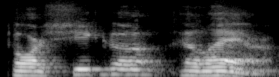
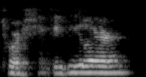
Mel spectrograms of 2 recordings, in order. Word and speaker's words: Torshiki Belair: Uh, first we'll hear from Toshica Helair. Uh, I hope I pronounced your name right. My name is Torshiki Belair.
